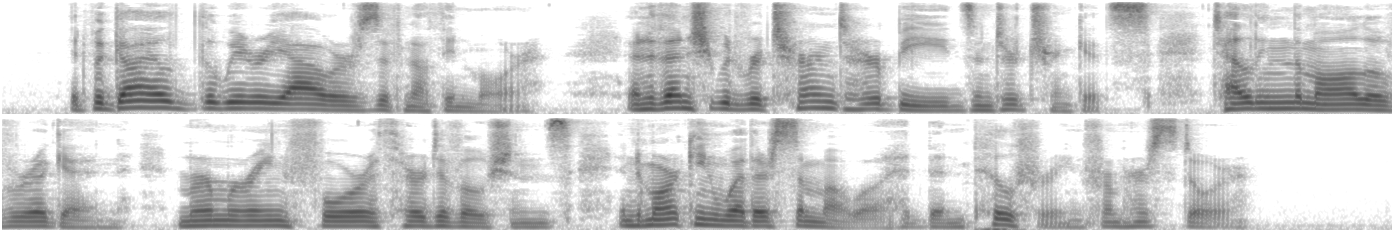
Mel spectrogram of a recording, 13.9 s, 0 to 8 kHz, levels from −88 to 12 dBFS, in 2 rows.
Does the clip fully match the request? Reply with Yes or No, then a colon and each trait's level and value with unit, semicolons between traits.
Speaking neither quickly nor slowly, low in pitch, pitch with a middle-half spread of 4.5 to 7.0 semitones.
Yes: average, 170 wpm; low, 125 Hz; average, 4.9 semitones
